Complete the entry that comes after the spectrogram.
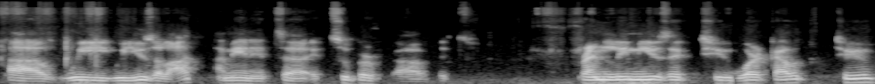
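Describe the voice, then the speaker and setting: With a Spanish accent, a man speaks fairly slowly at a medium pitch, his intonation fairly even. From Chile. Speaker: music curator. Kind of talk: casual panel discussion. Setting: video call. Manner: halting, many fillers.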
